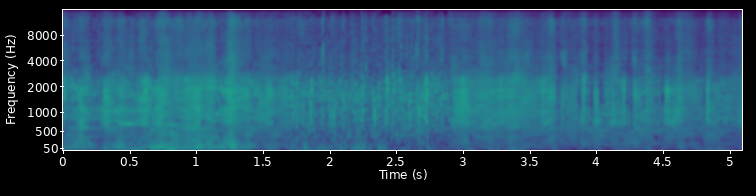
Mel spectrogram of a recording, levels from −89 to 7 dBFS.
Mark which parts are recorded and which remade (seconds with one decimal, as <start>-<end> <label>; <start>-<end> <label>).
0.0-1.7 remade; 1.7-2.9 recorded; 2.9-5.1 remade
